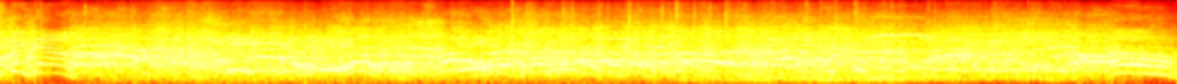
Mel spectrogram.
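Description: A crowd of spectators cheers and chatters loudly in a large echoing rink.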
